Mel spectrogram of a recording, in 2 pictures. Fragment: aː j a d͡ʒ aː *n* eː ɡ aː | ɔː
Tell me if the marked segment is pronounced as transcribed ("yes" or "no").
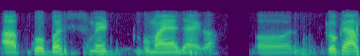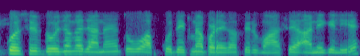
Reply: no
